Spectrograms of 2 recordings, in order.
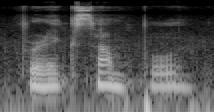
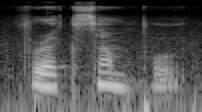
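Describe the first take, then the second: The two takes are said the same way.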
